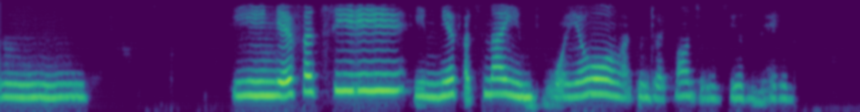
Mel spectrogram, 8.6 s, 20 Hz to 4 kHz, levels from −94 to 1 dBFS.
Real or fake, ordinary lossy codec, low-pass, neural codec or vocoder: fake; none; 3.6 kHz; codec, 16 kHz, 0.5 kbps, X-Codec, HuBERT features, trained on LibriSpeech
